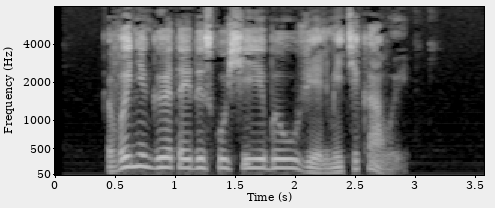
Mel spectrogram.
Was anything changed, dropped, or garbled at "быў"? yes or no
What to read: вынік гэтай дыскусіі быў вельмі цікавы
no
